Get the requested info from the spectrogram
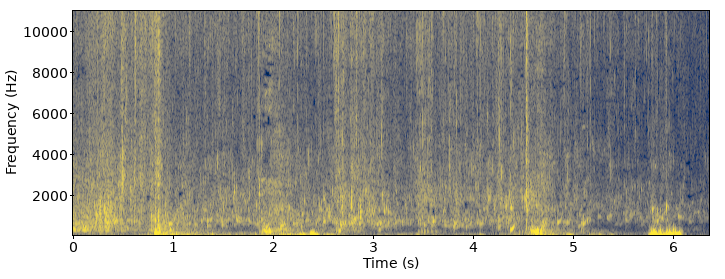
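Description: A shallow creek trickling softly over rocks, with a few low thuds, the loudest one near the end.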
